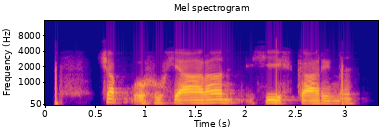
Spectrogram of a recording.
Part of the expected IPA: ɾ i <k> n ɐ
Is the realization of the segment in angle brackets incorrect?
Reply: yes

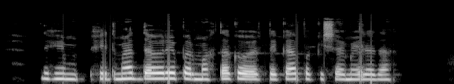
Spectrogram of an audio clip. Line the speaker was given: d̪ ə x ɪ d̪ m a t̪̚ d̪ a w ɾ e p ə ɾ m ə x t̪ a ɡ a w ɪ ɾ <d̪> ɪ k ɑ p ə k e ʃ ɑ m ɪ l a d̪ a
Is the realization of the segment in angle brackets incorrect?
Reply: yes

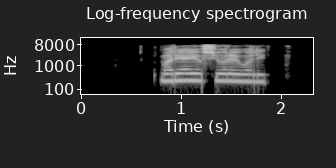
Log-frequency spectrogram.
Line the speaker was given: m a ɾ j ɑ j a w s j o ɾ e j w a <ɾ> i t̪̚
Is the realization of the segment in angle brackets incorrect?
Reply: yes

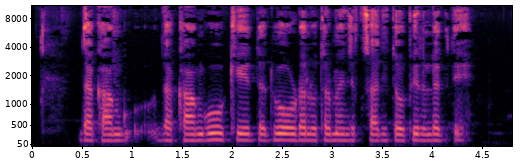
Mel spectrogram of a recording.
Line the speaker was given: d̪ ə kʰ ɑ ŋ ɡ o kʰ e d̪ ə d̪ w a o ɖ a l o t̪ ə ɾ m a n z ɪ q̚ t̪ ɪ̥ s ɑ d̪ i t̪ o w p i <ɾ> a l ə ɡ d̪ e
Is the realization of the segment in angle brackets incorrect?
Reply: no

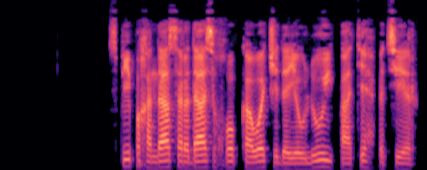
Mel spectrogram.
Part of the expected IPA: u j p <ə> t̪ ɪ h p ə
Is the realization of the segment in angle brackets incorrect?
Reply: yes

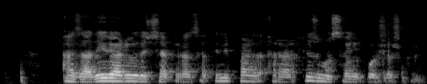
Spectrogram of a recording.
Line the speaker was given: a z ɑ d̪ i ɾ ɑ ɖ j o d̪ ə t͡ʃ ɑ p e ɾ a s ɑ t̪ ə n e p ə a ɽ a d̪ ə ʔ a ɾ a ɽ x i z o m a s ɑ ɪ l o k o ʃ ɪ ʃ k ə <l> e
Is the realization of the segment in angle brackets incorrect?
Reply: yes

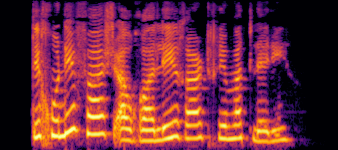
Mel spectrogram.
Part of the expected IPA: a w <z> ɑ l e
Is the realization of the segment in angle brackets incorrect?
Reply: yes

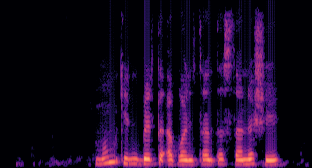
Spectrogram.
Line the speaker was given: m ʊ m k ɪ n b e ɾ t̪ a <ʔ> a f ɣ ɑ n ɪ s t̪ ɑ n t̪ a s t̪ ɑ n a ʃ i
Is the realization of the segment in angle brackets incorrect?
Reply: no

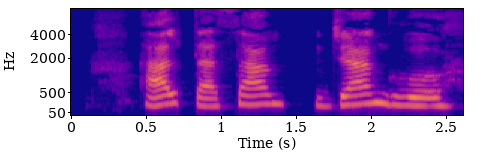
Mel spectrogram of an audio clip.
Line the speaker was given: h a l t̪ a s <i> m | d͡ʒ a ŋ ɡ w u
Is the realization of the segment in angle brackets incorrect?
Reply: yes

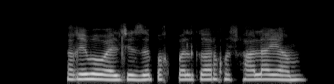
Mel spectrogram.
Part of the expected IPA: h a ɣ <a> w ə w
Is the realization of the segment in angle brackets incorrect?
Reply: yes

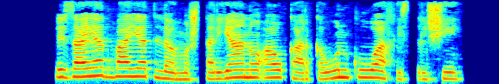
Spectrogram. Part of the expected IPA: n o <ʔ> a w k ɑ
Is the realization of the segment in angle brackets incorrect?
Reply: no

